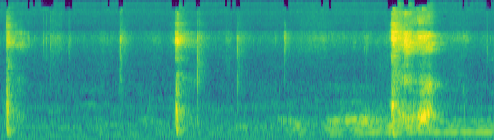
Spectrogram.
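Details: A young child gives a few small, soft coughs, then a brief vocal sound, in a quiet room.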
